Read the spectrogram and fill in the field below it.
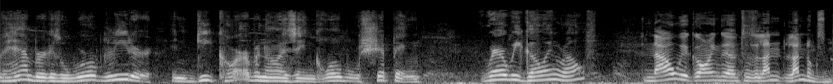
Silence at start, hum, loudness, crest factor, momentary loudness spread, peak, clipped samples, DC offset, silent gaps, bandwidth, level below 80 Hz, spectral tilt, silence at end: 0 s; none; -16 LUFS; 14 dB; 12 LU; -2 dBFS; under 0.1%; under 0.1%; none; 13 kHz; -34 dBFS; -6.5 dB/octave; 0 s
